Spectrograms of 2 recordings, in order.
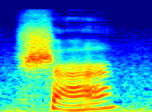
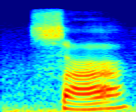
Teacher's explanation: Nah, ini makhrajnya dari tengahnya lidah, jim, shin, ya. Sedangkan sin, sa, ini dari ujung lidah.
